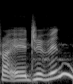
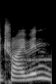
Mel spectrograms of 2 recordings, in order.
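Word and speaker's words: driven: Table में first word है ड्राइव, इसकी सेकंड फॉर्म है ड्रॉव एंड थर्ड है ड्रिवन या ड्राइवन, दोनों तरह से हम प्रोनाउंस कर सकते हैं।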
